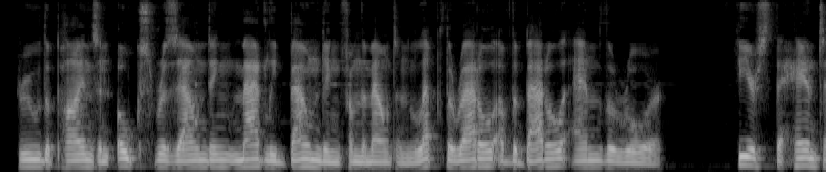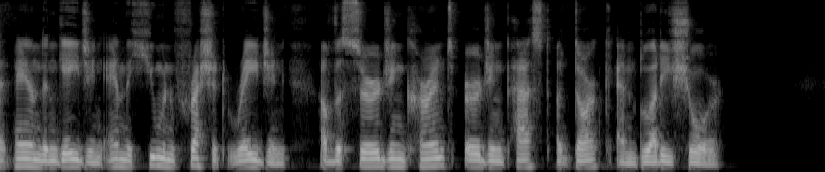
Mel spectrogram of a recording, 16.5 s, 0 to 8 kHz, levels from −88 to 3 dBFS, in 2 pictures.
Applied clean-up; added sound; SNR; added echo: neural mask model DeepFilterNet 3.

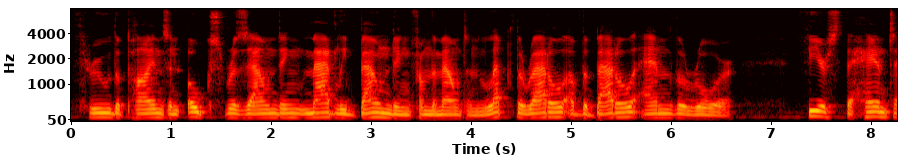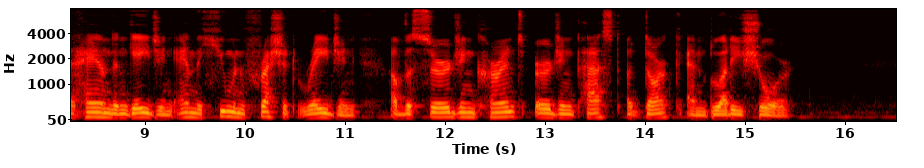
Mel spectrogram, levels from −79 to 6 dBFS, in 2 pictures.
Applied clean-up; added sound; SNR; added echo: none; none; none; none.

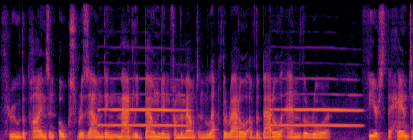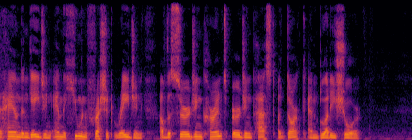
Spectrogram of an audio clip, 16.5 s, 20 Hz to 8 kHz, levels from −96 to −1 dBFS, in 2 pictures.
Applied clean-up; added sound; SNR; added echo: none; Wind instrument, woodwind instrument; 4 dB; none.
